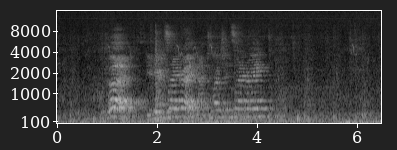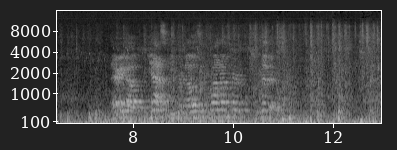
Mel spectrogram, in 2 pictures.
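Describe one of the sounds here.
A man calls out instructions loudly.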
